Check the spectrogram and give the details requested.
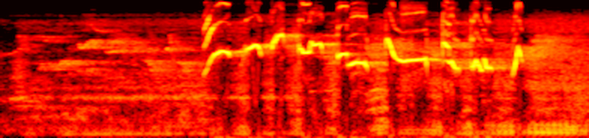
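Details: Oriental magpie-robin in ngeplong style, a lure for captive singers: after a soft, murmuring start, a loud two-second run of bright rising and falling whistles and quick chirps.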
